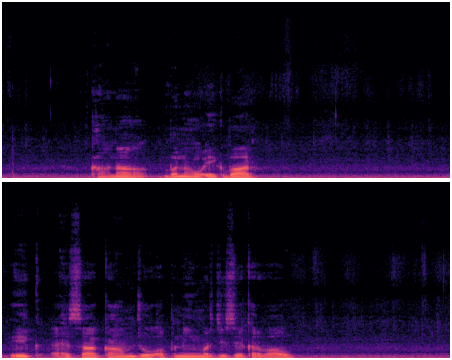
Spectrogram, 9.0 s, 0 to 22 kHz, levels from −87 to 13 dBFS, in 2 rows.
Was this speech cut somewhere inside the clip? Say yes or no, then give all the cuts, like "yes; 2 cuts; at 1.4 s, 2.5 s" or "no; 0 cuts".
no; 0 cuts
